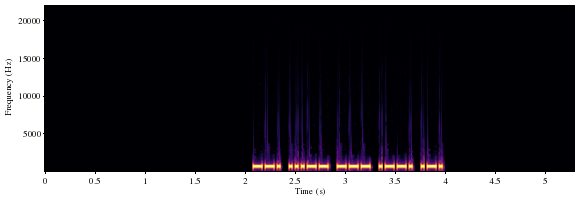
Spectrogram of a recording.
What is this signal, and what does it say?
Morse code, heard as a keyed tone, about 39 wpm, 700 Hz. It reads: G3OPR
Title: DXCC-100 Call Signs - 5 Characters - 40wpm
